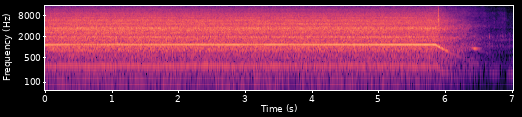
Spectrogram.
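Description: A hair dryer blows on a freshly painted fishing lure, a loud steady whirring whine that runs for about six seconds and then winds down and stops.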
